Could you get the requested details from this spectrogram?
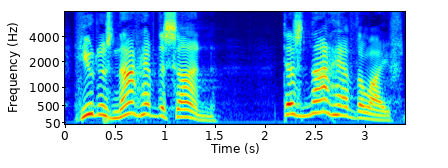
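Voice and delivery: high, loud, emphatic preaching; worked up. Real, not acted. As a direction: drive each phrase home, worked up. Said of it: "I'm getting worked up about this".

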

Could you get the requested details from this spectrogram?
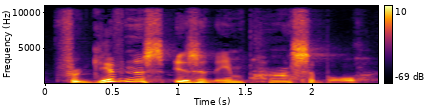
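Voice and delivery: ordinary talk, nothing marked

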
